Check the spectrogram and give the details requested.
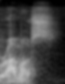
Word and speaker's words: Ramos: not and the correct pronunciation of my last name is ramos there you go ramos like vamos the man all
